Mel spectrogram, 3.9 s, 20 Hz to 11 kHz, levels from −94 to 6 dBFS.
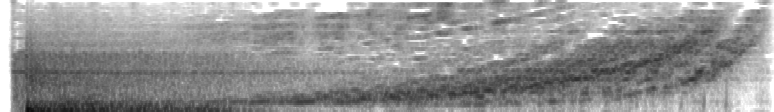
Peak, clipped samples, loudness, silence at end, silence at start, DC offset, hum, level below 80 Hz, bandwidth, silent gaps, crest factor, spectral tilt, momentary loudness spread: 0 dBFS; 0.2%; -18 LUFS; 0.05 s; 0.05 s; under 0.1%; none; -22 dBFS; 11 kHz; none; 18 dB; -4.5 dB/octave; 11 LU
